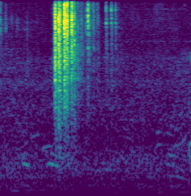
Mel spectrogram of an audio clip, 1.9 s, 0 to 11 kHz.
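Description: Dice rolled in The Thing: Infection at Outpost 31 board game: a brief, bright clatter of dice tumbling on a hard surface, lasting under half a second against quiet room noise.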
